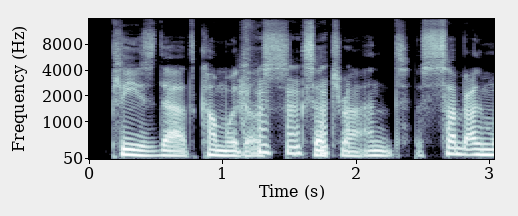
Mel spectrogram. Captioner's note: chuckling; speaking Arabic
